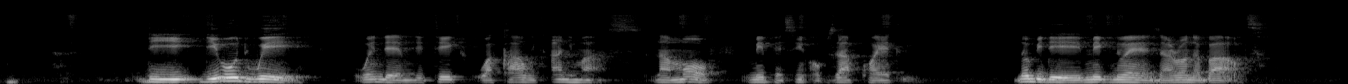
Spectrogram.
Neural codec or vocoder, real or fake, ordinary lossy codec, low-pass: none; real; none; none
